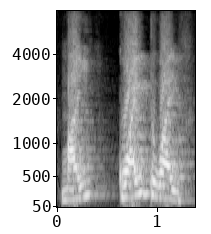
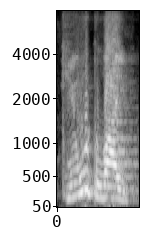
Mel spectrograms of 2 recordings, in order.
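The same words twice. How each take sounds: First: क्वाइट said kwait; quite, the wrong word. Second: क्यूट said kyoot; cute, not quite. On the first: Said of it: "कर दिया अर्थ का अनर्थ". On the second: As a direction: say क्यूट with clear y glide. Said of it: "उसको लिखना था". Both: Shown as a demonstration.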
